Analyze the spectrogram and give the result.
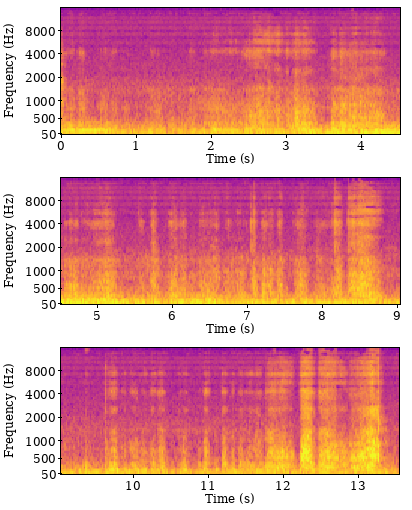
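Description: A black ballpoint pen scribbles continuous lines across the white paper page of a large spiral-bound sketchbook lying flat on a wooden board. The pen tip produces a quiet, steady scratching and rubbing over a low rumble, with sharper, brighter scrapes near the end.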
